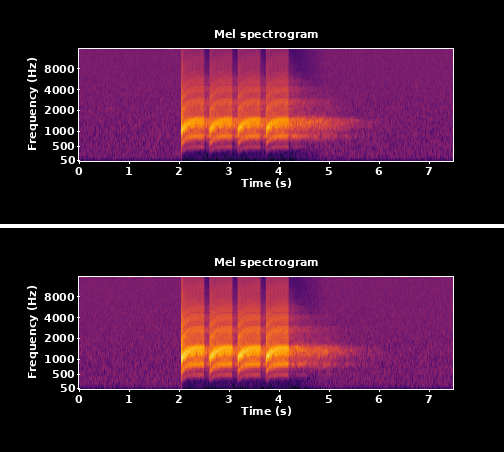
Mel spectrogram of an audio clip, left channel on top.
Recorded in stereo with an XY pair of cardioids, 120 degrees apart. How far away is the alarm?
About 1.2 m.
